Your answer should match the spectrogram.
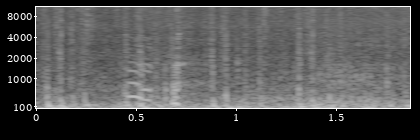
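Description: A horse's hooves clip-clop at a steady cruising gait in Assassin's Creed Shadows, with a continuous run of quick, moderately close hoofbeats under faint background sound.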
